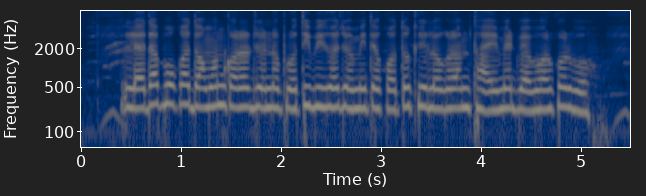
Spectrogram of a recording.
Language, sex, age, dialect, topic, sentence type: Bengali, female, <18, Standard Colloquial, agriculture, question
